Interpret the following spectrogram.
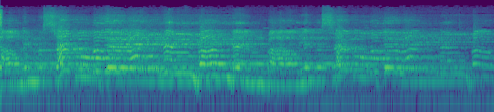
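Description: Unaccompanied singing, several voices in harmony with gliding pitches, gradually getting quieter toward the end.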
